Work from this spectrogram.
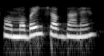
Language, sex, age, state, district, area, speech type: Tamil, female, 18-30, Tamil Nadu, Tiruchirappalli, rural, conversation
